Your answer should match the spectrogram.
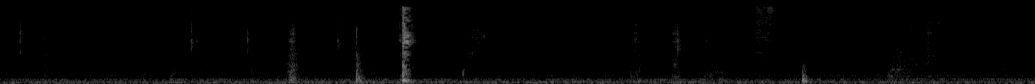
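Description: Rotary cutter rolling through layered quilted fabric on a cutting mat to round a corner, heard as faint scrapes and small clicks, with a sharper tap about four seconds in.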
